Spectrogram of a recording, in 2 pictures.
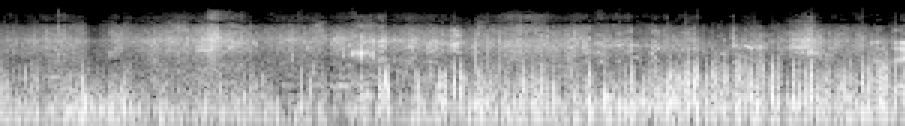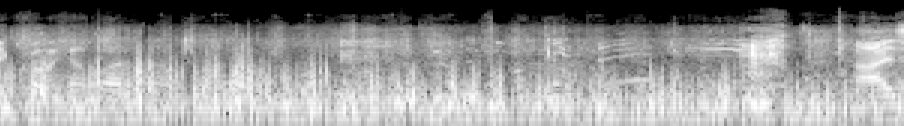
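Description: Wind buffets the microphone during the Santissimo Crocifisso di Colonna patronal feast procession in Trani, a constant low rumbling roar throughout, with crowd voices and talking beneath it.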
